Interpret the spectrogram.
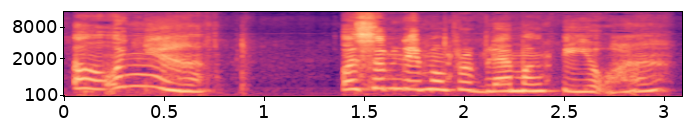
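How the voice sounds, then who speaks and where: An actress with a Cebuano accent playing a troubled young village mother in a radio drama, earnest and expressive. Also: extremely high pitch, normal speed. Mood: concerned, questioning. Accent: Cebuano Filipino. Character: troubled 21-year-old village mother telling her story. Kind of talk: radio drama acting and letter narration.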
